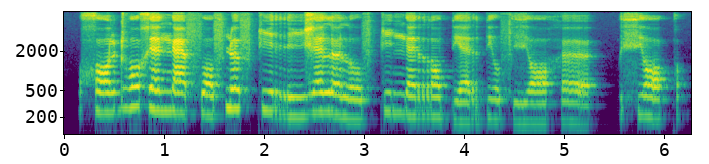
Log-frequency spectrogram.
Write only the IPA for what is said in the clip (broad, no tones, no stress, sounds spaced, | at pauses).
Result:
x ɔ l ɖʱ ɔ x ɛ ŋ æ f ɔ f ɳ œ f k i r i ɣ ɛ l œ l o f k i ŋ ɛ r ɔ pʲ ɛ r pʲ o f vʲ ɔ h œ | fʲ ɔ k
